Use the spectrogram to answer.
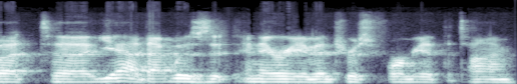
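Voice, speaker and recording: Speaking at a fairly quick pace, a man uses a medium pitch with an American accent. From New York State (Hudson Valley). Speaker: health insurance executive. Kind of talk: interview. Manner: hesitant, many fillers.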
